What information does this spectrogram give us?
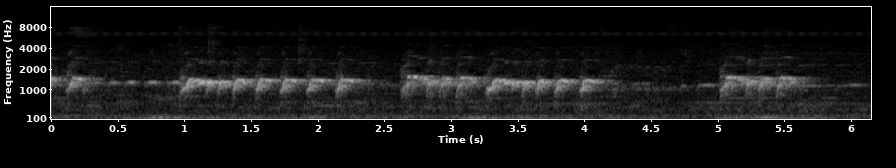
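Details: Local zebra dove with a big voice, singing as a lure to prompt other doves to respond. Stuttering rolled coos in three phrases, the trilled notes tightly packed, over a steady low rumbling background.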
